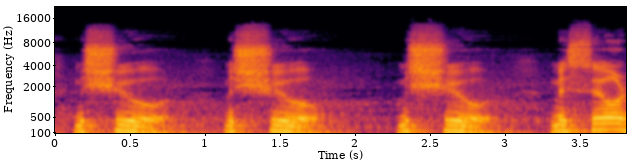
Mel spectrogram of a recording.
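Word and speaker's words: Monsieur: You heard, अब देखिए यहाँ पे मैं प्रोनाउंसिएशन आपको बता रहा हूँ, ठीक है, ये जैसे हम इंग्लिश में सर कहते हैं तो वैसे यहाँ पे फ्रेंच में मिश्योर मिश्योर मिश्योर मिश्योर डि ट्रेवल।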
